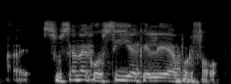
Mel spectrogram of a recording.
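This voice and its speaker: A man's voice: high voice, moderate pace. A man teaching a class, who repeats key phrases and calls on students by name. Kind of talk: online class lecture.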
